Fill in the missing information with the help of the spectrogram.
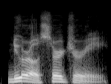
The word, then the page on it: neurosurgery: American English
